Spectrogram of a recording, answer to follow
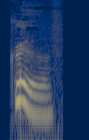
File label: "groove", voice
